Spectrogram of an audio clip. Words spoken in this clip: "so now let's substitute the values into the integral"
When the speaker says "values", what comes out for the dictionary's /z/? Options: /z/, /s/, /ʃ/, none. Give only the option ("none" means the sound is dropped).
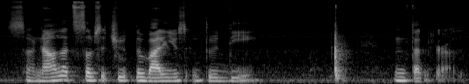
/s/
